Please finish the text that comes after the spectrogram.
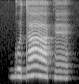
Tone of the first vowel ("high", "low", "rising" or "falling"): low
